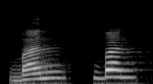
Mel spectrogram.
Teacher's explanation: तनवीन के अंदर नून की आवाज़ छुपी होती है। ठीक है, फॉर एग्जाम्पल जब हम पढ़ेंगे अलिफ नून बा नून ज़बर बन, और बा दो ज़बर बन, दोनों में एक ही आवाज़ आ रही है, बन बन।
